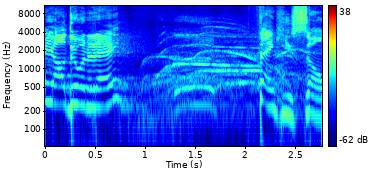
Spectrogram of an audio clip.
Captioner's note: audience cheering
